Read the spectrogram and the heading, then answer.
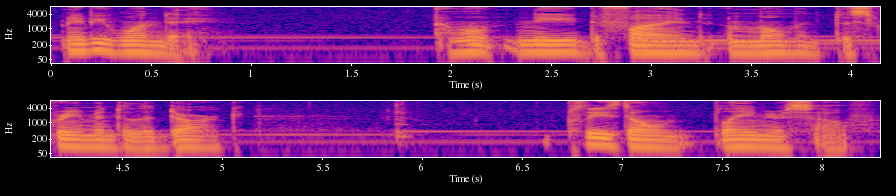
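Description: Man, somber poetry recital, unhurried and deliberate, very little inflection, faint music behind. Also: deep voice, flat delivery, dark tone. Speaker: podcast host reading poetry. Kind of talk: dramatic poetry reading, scripted.

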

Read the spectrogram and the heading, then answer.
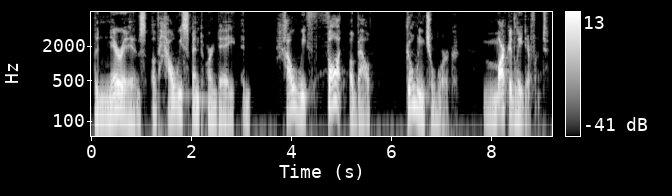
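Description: Brief: male guest, 50s, animated anecdotal speaker, mid-pitch, dry studio mic. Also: slow, no room sound. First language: bilingual, Brazilian parents. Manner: animated, acts out quoted dialogue. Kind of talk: conversational interview storytelling.

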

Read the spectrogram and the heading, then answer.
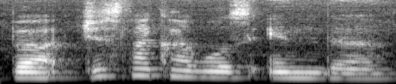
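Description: A woman with a croaky early-morning voice giving a soft, unhurried spiritual podcast talk, with many pauses and fillers. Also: low-pitched, a little hiss or hum, poor audio.

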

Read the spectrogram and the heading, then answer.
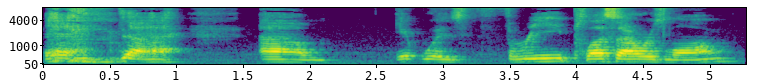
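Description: A man co-hosting a casual podcast chat, speaking in a halting, informal fan style. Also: fairly high pitch, fairly even intonation, mellow. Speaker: podcast co-host. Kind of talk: casual chat about comics and movies. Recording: echoey, roomy podcast audio.

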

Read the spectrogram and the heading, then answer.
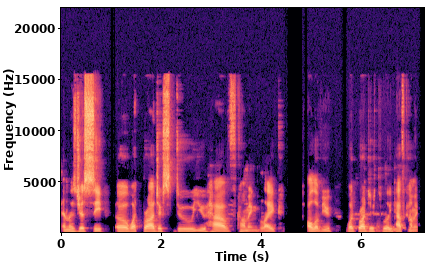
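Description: A man's voice: mid-range voice, a little slow, darkish tone. A young man hosting a podcast, chatting loosely with upcoming rappers and asking them questions. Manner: rambling, loose, swears casually. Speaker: podcast host. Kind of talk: casual interview chat.

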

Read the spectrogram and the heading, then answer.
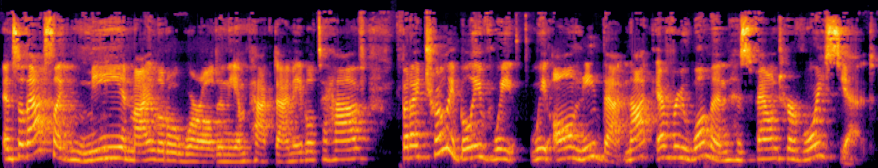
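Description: A woman's voice: on the high side, moderate pace. Podcast guest, woman, 30s, punchy conversational delivery, echoey room. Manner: emphatic, animated, frequent restarts. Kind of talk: casual conversational interview.

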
